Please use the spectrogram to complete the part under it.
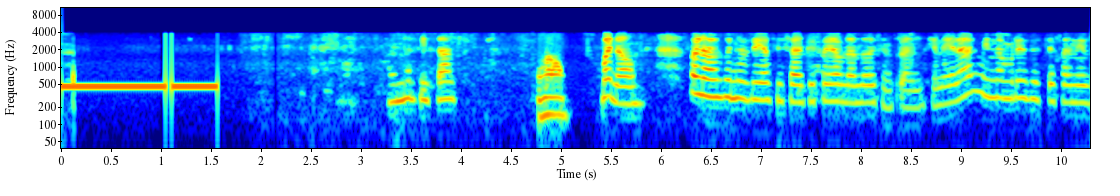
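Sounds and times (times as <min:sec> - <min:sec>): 
telephone ringback tone on an unanswered call: 0:00.0 - 0:01.6
speech: 0:03.3 - 0:04.1, 0:04.8 - 0:10.2.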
